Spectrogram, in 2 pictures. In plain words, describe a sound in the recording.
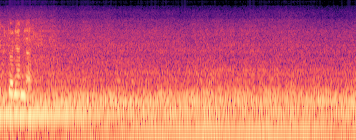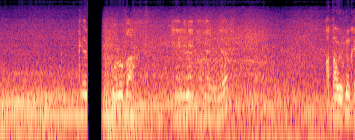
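A van engine hums steadily from inside the cab.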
